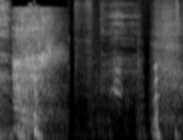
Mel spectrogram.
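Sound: wet fart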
